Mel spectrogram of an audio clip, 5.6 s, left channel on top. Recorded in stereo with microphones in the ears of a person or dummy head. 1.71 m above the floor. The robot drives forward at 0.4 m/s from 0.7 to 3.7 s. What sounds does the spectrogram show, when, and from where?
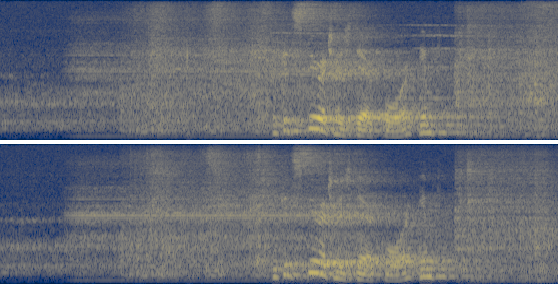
1.2 s footsteps: centre (ahead or behind), 3.5 m; by 2.6 s 10° right (ahead or behind), 3.5 m
2.7 s a man speaking: 5° left (ahead or behind), 0.9 m; by 4.4 s 10° left (ahead or behind), 0.5 m
4.5 s a sliding door: 35° left (ahead or behind), 1.3 m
